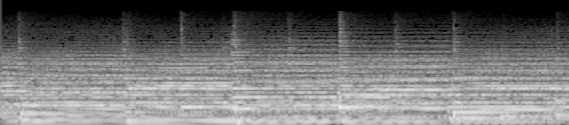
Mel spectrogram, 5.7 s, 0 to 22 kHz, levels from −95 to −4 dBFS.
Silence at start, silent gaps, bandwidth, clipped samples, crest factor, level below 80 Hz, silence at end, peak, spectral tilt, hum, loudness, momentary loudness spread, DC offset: 0 s; none; 12 kHz; under 0.1%; 16 dB; -32 dBFS; 0 s; -2 dBFS; -6 dB/octave; none; -17 LUFS; 3 LU; under 0.1%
